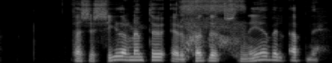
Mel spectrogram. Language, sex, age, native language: Icelandic, male, 40-49, Icelandic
